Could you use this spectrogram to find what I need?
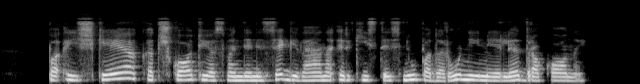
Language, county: Lithuanian, Šiauliai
